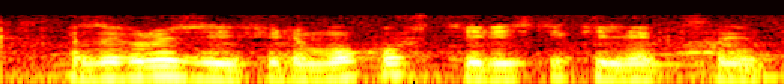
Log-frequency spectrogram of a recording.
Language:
Russian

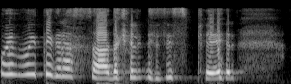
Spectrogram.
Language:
Portuguese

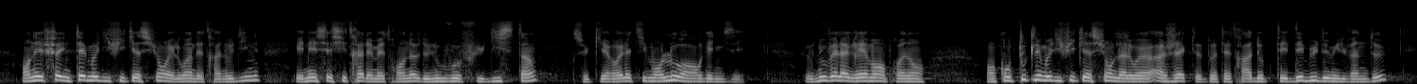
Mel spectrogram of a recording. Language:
French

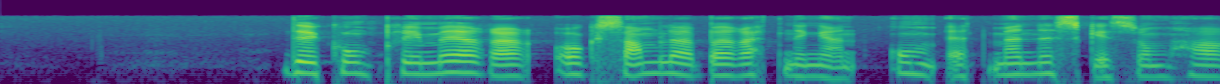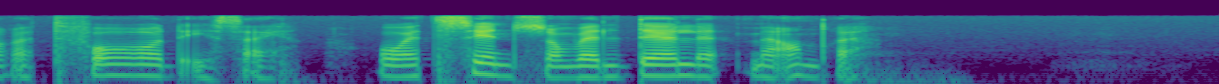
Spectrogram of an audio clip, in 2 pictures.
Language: Norwegian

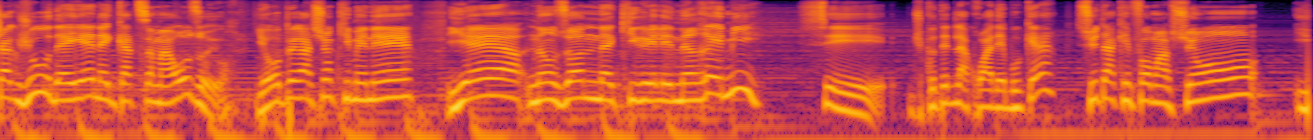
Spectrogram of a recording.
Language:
French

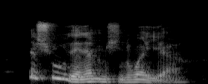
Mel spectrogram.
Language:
Kabyle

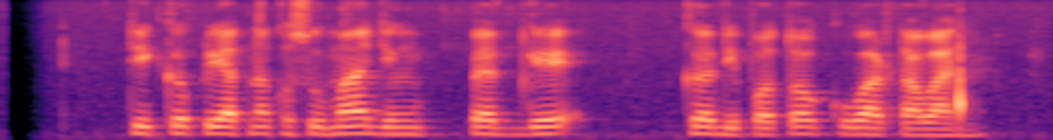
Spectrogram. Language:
Sundanese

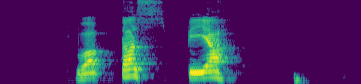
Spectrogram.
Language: Domaaki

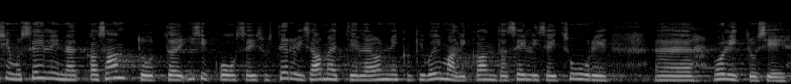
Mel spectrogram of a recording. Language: Estonian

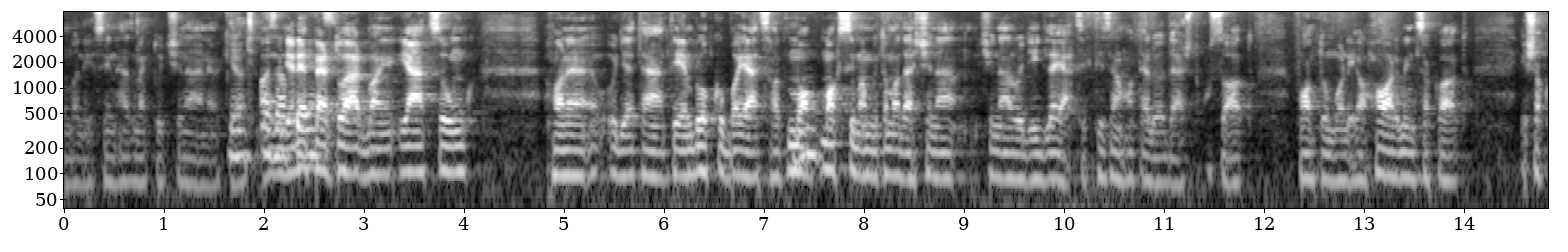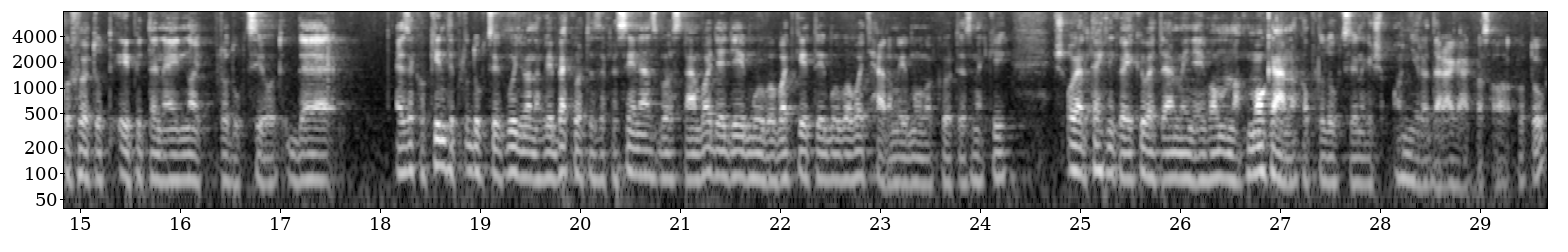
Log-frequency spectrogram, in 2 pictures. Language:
Hungarian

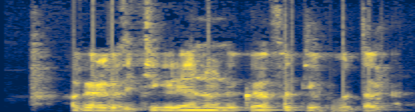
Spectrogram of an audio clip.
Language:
Kinyarwanda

